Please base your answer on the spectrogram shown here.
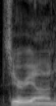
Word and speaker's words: Sirianni: Is that how you pronounce it? Sirianni.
